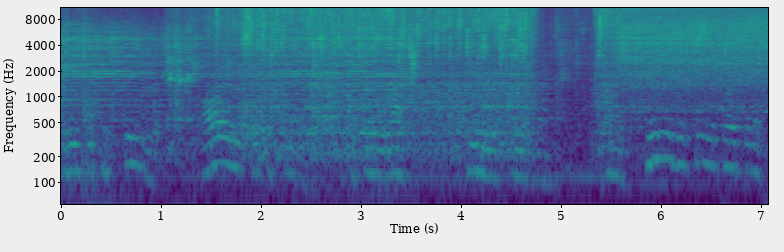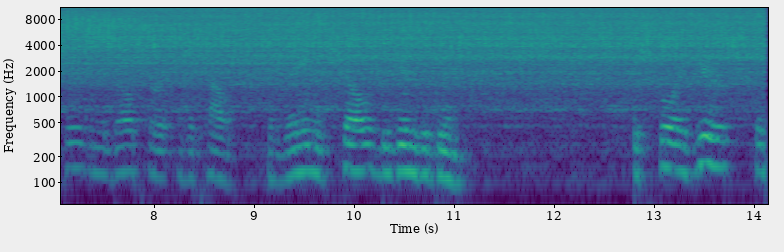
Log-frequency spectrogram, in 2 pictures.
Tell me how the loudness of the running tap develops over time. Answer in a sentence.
The loudness of the running tap stays about the same.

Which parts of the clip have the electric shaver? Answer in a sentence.
You can hear the electric shaver from 0.0 to 3.6 s.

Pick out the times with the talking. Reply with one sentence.
You can hear the talking from 0.0 to 11.2 s and from 12.8 to 14.0 s.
